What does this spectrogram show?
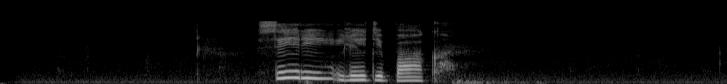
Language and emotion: Russian, sad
